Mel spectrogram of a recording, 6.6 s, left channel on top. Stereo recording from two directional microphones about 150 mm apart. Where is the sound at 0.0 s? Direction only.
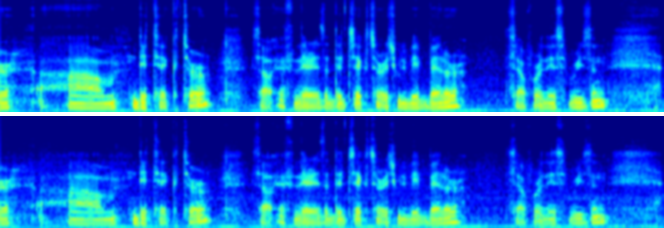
45° left (ahead or behind).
